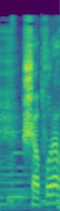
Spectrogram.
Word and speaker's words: Chapora: সাপুরা fort বানান হচ্ছে CHAPORA, তো সাপুরা বা সাপুরাও বলতে পারো। তো CH এটাকে শাহ উচ্চারণ করে লোকালসরা।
